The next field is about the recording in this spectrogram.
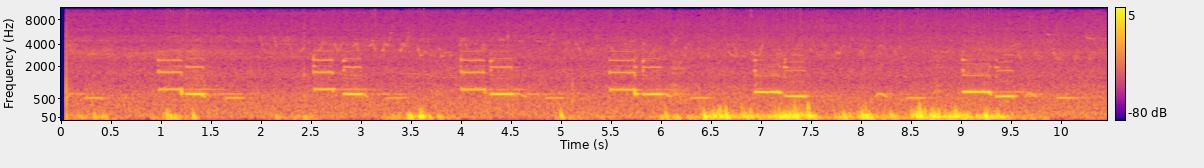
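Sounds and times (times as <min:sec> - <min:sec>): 
cuckoo calling by a lake: 0:00.1 - 0:10.4
flute by a lake: 0:01.0 - 0:01.8, 0:04.0 - 0:07.6, 0:08.2 - 0:10.1.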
